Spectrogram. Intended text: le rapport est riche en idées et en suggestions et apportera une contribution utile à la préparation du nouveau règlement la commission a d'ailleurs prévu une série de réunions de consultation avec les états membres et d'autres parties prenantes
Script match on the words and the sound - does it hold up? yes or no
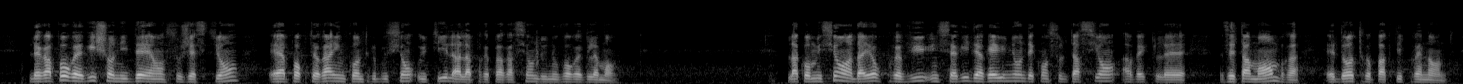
yes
